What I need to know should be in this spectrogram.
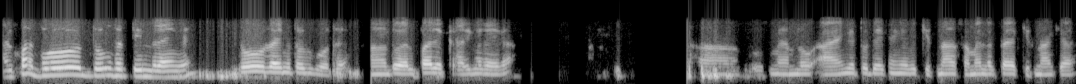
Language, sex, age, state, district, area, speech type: Hindi, male, 30-45, Uttar Pradesh, Mau, rural, conversation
